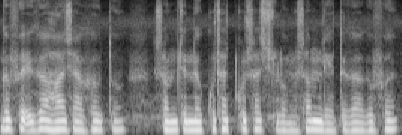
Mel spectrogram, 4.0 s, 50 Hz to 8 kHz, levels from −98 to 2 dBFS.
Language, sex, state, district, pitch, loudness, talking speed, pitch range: Wancho, male, Arunachal Pradesh, Longding, 135 Hz, -15 LUFS, 225 wpm, 130-145 Hz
